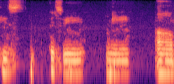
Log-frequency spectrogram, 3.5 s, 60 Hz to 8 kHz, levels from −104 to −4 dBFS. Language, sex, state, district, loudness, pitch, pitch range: Hindi, male, Haryana, Rohtak, -21 LUFS, 115 Hz, 115-120 Hz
